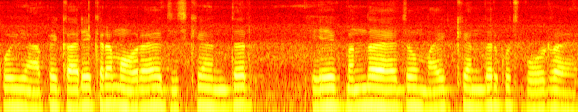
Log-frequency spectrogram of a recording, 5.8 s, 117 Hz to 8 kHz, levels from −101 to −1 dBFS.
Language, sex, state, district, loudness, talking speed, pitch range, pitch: Hindi, male, Rajasthan, Bikaner, -18 LUFS, 205 wpm, 135-150 Hz, 140 Hz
